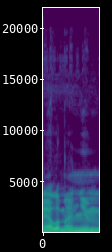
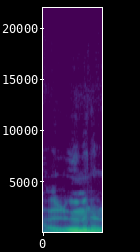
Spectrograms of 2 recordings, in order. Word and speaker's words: aluminium: The bonnet, I'm spewing about, my one's got an aluminium bonnet, this one, or aluminum as Americans say.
